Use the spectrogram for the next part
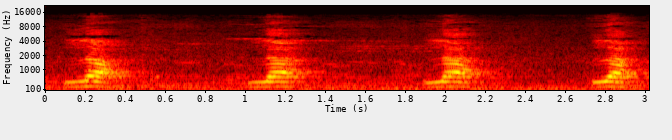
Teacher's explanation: ಲ ಹೇಳಬೇಕಾದ್ರೆ ನಾಲಗೆ ಲ ಲ್ಯಾಂಡ್ ಆಗಿ ವಾಪಸ್ ಮೇಲಕ್ಕೆ ಹೋಗಬೇಕು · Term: ದಂತ್ಯ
